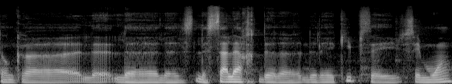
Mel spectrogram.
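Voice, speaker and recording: The voice has an English accent. The pace is fairly slow. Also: man. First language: English (speaking French). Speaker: chef and restaurant owner. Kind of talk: panel discussion before a live audience. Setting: stage with audience in a restaurant. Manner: halting, many repetitions.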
